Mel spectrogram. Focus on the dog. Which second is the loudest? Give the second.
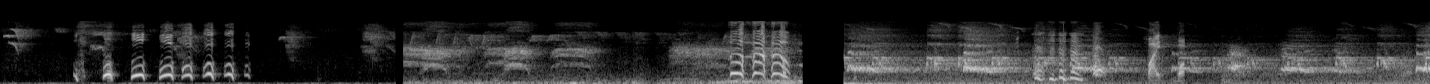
12 s.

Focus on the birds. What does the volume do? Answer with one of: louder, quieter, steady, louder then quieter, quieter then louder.
louder then quieter.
